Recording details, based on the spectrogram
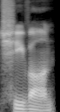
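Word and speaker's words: Siobhan: In Ireland again, an American tourist saw the name Cob N and fumed, "There's no V in this. Just spell it, Shivon.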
